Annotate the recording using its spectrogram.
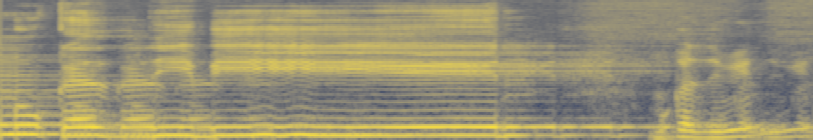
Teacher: মুকাযযিবিন তিন আলি পরিমাণ আমরা টানবো মাদ্দে আরদি ওয়াকফি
